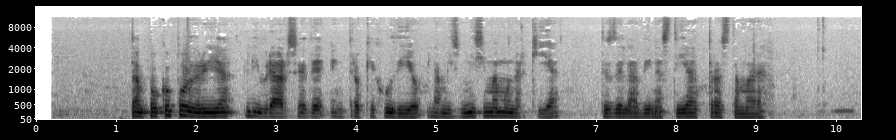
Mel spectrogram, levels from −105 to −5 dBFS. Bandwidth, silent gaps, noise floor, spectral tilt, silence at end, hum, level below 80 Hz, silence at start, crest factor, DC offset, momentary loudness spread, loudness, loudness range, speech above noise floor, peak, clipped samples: 11 kHz; none; -52 dBFS; -7.5 dB/octave; 0.1 s; none; -50 dBFS; 1.2 s; 14 dB; under 0.1%; 12 LU; -16 LUFS; 5 LU; 38 dB; -2 dBFS; under 0.1%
